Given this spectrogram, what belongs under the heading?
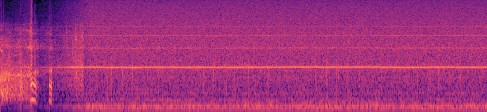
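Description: A small airplane's engine runs on a runway after landing, a loud steady roar with a high whine over it, after a few sharp thumps at the start.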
